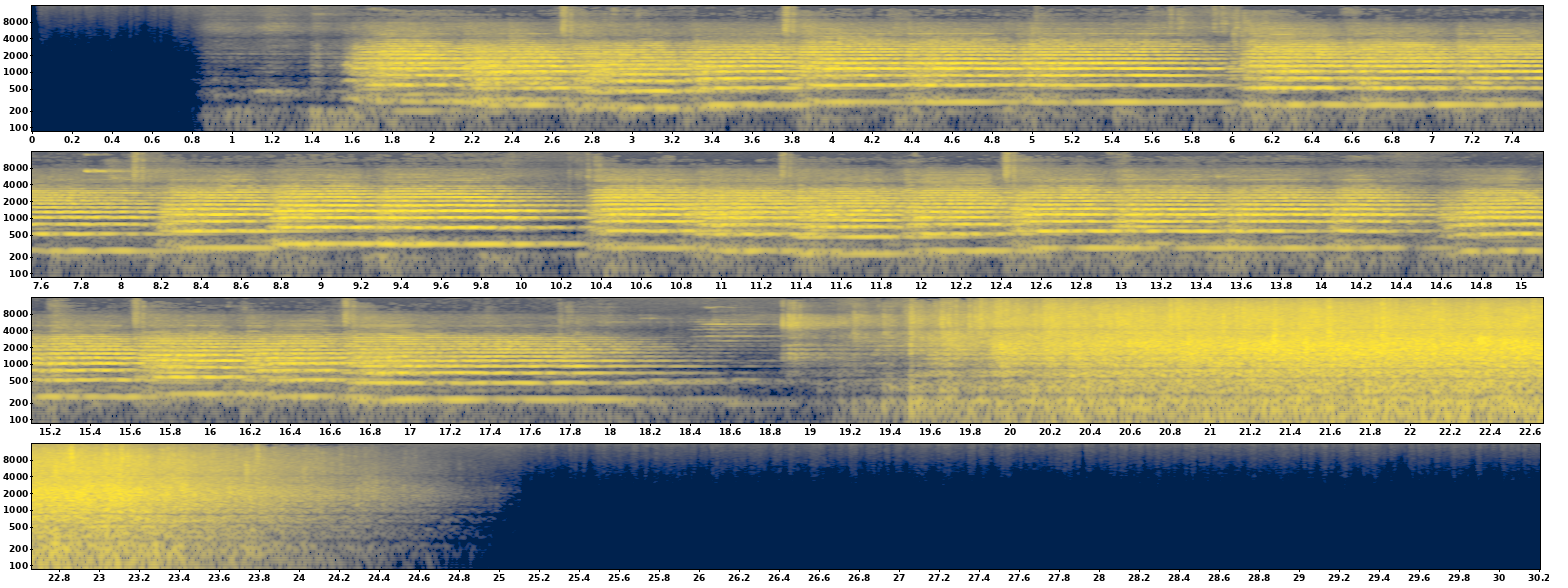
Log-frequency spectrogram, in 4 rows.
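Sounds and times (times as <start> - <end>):
trumpets: 1.6 - 18.4, 19.9 - 24.4.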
